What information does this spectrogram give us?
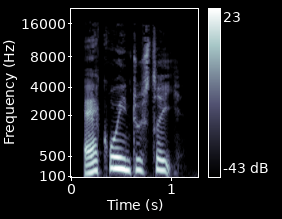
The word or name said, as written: agroindustri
